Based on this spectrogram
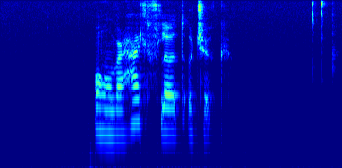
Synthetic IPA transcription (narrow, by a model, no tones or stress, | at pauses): oːhʊnʋɑːɹhæɪlt̪flœd̪oːc͡çʰʉk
